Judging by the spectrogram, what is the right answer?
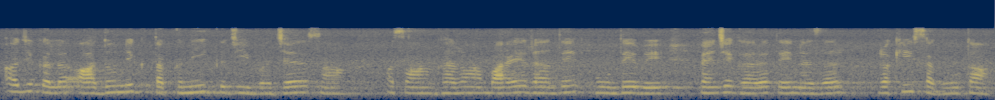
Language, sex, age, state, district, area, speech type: Sindhi, female, 45-60, Rajasthan, Ajmer, urban, spontaneous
